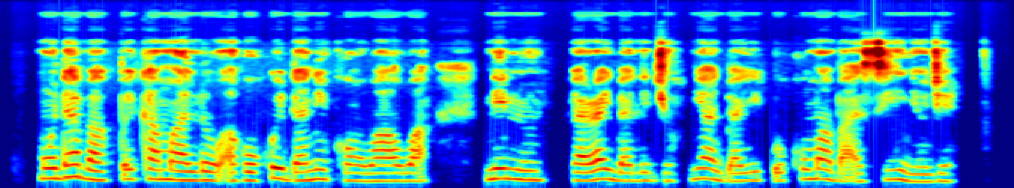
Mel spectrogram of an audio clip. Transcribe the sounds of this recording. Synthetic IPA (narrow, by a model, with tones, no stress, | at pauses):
mo˧da˦ba˨k͡pe˦ka˦mãː˦˧˦lo˧a̰˨ko˨ko˦i˦˨da˨˦nĩ˦˨kʰã˧wa˨˦˧wa˧nĩ˦nũ˦ɡa˨ɾa˦i˦˨ɡ͡ba˨li˧d͡ʒũ˧˨nĩ˦a˦˨ɡ͡ba˨ji˦k͡po˧ko˦mã˦ba̰˨si˦i˦˨j̃ã˨d͡ʒɛ˧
